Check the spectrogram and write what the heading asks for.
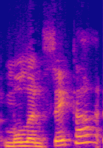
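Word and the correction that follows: Molinaseca: is that pronounced correctly? – Molina Seca, yeah.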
